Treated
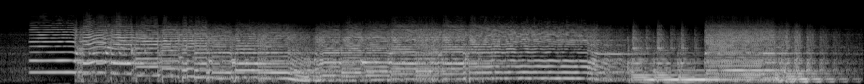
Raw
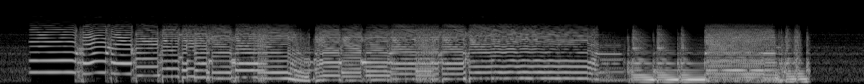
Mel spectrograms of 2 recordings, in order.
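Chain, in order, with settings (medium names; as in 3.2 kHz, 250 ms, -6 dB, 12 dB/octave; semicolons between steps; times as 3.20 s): feedback delay 132 ms, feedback 54%, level -7 dB; waveshaping leveller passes 1; 2.08–3.47 s: treble shelf 5.7 kHz -9 dB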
